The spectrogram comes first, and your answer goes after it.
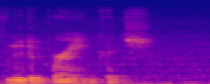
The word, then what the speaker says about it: nudibranch: Nudibranch. I don't know. I feel like I'd be putting on a bad British accent to pull that one off. It's nudibranch.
